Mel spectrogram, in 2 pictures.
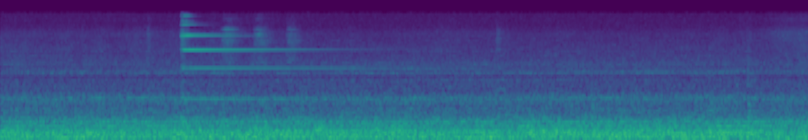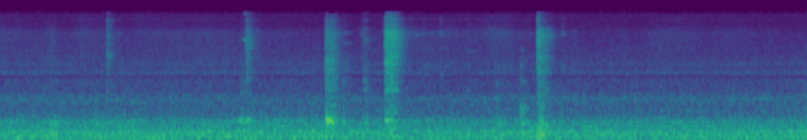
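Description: A train rumbles steadily along the tracks, heard from inside the cab.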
